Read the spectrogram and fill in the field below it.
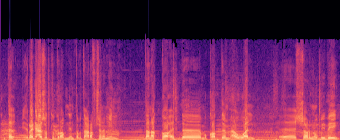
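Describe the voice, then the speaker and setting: A man with an Egyptian Arabic accent giving playful, joking gameplay commentary as a video host, often breaking into shouts. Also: high voice. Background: game music.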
